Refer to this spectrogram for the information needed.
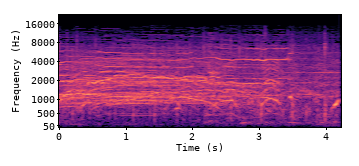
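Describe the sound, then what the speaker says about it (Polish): A festival crowd, children among them, cheers and whoops in a continuous bright wash of shouting, loud and fairly close, easing slightly toward the end with a few sharper yells. "zróbcie brawa Piotrkowi"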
